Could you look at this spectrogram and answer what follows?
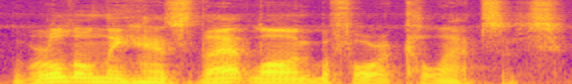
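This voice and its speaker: A man's voice: medium pitch, expressive, moderate pace, darkish tone, voice pushed up, natural voice. A man voicing an upbeat, reassuring male tech mentor who explains gadgets in a cheerful manner. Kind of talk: audiobook character voice.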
